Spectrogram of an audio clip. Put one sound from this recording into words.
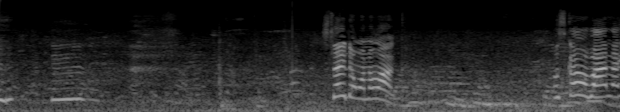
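A toddler squeals and babbles excitedly close by.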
